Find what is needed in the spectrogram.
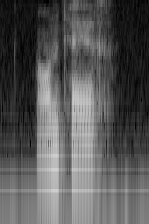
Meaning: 1. hot coal, ember 2. ash-covered charcoal
- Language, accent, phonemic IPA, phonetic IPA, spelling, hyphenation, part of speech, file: Armenian, Eastern Armenian, /ɑnˈtʰeʁ/, [ɑntʰéʁ], անթեղ, ան‧թեղ, noun, Hy-անթեղ.ogg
